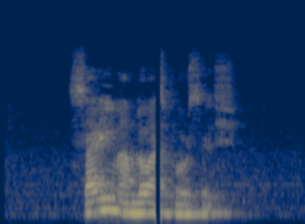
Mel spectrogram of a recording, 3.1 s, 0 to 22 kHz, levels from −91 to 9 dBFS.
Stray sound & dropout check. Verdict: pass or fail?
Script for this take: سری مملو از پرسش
fail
